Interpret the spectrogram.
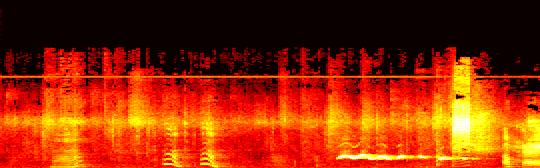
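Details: Pet Quaker parakeet at home calling for its owner ('mommy'): a few descending harmonic notes, then a long wavering warbled whistle and a final chattering burst.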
